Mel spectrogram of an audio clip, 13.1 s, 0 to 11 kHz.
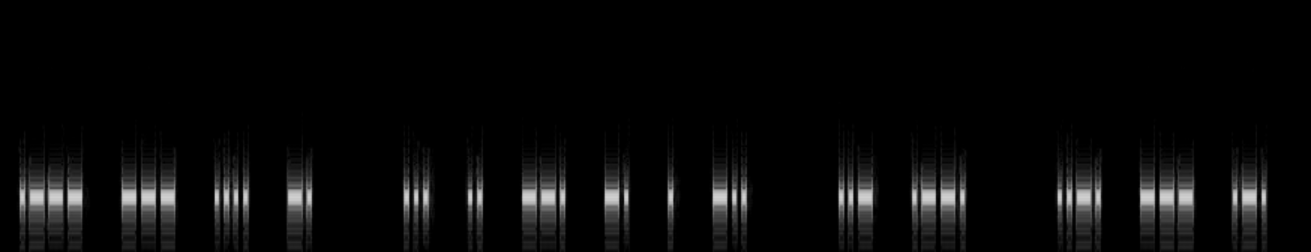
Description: Morse code, heard as a keyed tone, about 25 wpm, spaced as for 15 wpm, 600 Hz. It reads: JOHN SIGNED UP FOR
